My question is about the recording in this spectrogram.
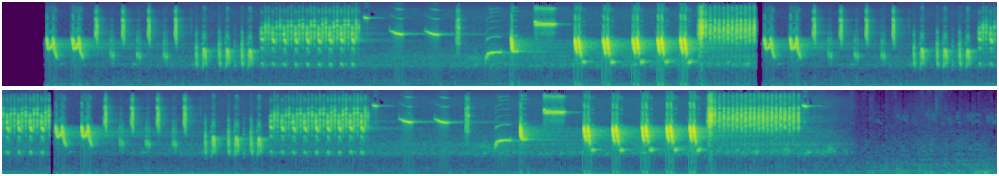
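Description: Songbird chirps, fast trills and short whistles over a completely silent background, with the same phrases coming round several times. It starts about half a second in and stops shortly before the end.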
